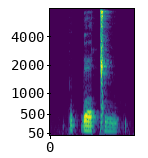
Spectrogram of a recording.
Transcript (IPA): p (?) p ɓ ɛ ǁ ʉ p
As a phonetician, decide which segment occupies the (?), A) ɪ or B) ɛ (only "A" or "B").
A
